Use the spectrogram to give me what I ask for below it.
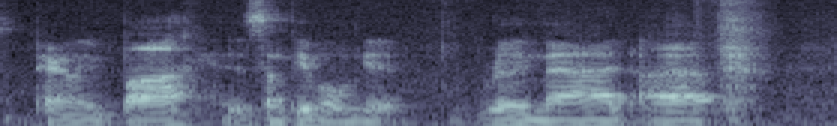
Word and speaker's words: Bach: lot of people consider ba as uh is pronounced apparently bach some people get really mad i call them bots sometimes it's just unfortunately there's a lot of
